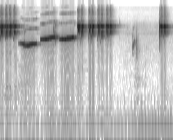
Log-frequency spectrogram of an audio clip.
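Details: Captive Javan hill blue flycatcher, kept for pairing with a mate, sings sweet high whistles: fast buzzy trilled notes, then long level whistled tones stepping up in pitch, then a burst of rapid chirps and a short trill after a pause.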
